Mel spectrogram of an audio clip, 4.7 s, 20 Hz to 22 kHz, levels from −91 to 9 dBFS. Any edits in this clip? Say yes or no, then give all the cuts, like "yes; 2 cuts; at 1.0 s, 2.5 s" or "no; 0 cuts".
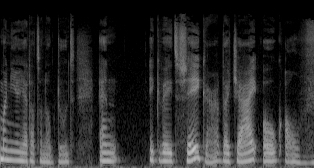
no; 0 cuts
